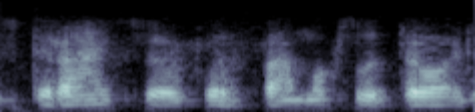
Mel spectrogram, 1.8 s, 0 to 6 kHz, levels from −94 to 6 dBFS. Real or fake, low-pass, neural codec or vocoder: fake; 5.4 kHz; codec, 24 kHz, 0.9 kbps, WavTokenizer, medium speech release version 1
